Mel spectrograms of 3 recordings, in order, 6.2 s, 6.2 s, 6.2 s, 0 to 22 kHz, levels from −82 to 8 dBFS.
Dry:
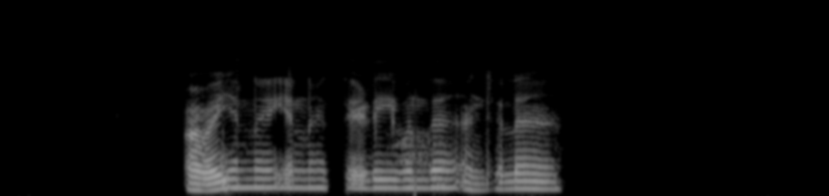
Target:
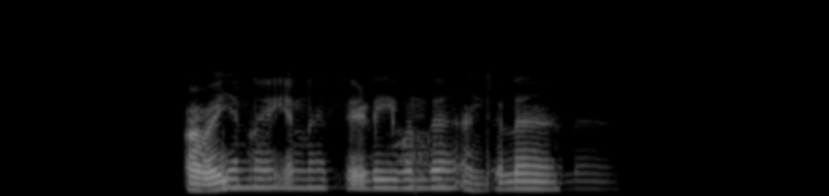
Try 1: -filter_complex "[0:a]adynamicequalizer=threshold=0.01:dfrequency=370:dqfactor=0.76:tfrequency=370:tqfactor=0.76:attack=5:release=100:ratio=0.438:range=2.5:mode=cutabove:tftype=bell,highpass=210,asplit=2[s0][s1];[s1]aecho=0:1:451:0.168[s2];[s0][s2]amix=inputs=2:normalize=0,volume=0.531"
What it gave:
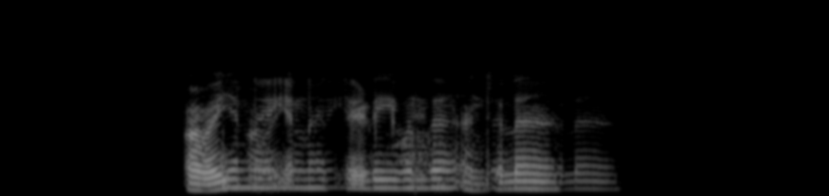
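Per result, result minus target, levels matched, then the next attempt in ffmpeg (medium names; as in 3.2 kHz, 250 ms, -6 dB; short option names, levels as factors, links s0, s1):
echo-to-direct +7.5 dB; 4 kHz band +3.0 dB
-filter_complex "[0:a]adynamicequalizer=threshold=0.01:dfrequency=370:dqfactor=0.76:tfrequency=370:tqfactor=0.76:attack=5:release=100:ratio=0.438:range=2.5:mode=cutabove:tftype=bell,highpass=210,asplit=2[s0][s1];[s1]aecho=0:1:451:0.0708[s2];[s0][s2]amix=inputs=2:normalize=0,volume=0.531"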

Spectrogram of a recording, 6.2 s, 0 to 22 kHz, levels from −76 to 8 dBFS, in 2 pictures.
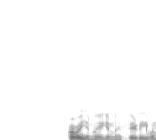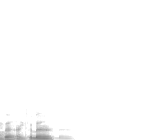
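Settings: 4 kHz band +3.0 dB
-filter_complex "[0:a]adynamicequalizer=threshold=0.01:dfrequency=370:dqfactor=0.76:tfrequency=370:tqfactor=0.76:attack=5:release=100:ratio=0.438:range=2.5:mode=cutabove:tftype=bell,highpass=210,equalizer=f=3000:t=o:w=0.45:g=-5,asplit=2[s0][s1];[s1]aecho=0:1:451:0.0708[s2];[s0][s2]amix=inputs=2:normalize=0,volume=0.531"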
